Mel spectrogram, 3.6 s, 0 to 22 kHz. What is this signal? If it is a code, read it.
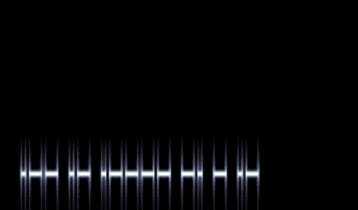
Morse code, heard as a keyed tone, about 30 wpm, 700 Hz. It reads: WA1NTA
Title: Call Signs Repeated 3x - 30wpm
